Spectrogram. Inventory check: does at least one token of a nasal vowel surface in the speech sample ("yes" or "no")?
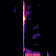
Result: no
